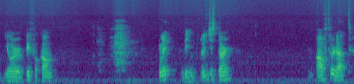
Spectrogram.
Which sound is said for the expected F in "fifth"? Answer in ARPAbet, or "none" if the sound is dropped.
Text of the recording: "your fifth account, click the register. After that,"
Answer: P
